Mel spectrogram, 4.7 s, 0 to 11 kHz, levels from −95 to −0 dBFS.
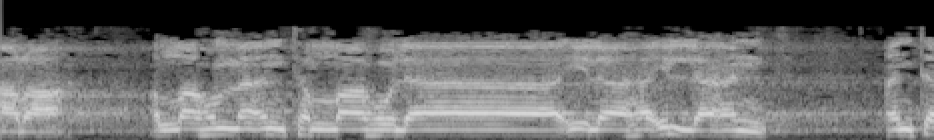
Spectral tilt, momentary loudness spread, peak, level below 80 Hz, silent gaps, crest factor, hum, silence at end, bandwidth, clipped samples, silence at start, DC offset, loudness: -9 dB/octave; 11 LU; -8 dBFS; -66 dBFS; none; 12 dB; none; 0 s; 5.8 kHz; under 0.1%; 0 s; under 0.1%; -19 LUFS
